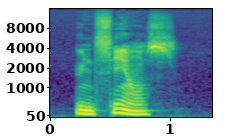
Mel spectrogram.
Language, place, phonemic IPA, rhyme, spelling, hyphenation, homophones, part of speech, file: French, Paris, /se.ɑ̃s/, -ɑ̃s, séance, sé‧ance, séances, noun, Fr-séance.ogg
- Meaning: session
